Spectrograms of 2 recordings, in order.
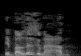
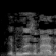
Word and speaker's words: ibalizumab: But I do want to talk about ibalizumab, and I learned that that is the correct pronunciation. I practiced it over and over. Ibalizumab,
